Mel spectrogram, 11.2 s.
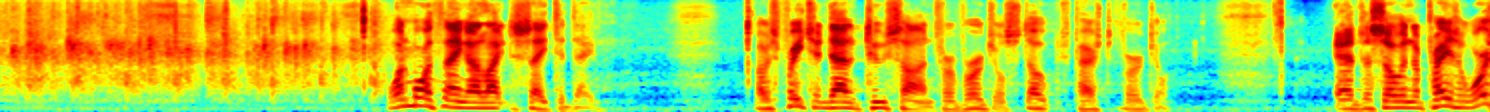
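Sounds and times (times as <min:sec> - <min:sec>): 
audience clapping hands in praise: 0:00.0 - 0:03.4
speech: 0:02.9 - 0:04.6, 0:05.6 - 0:08.9, 0:10.0 - 0:11.1.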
